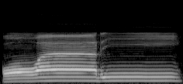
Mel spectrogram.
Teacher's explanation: Qowa, wawu-nya panjang, ada tanda alif, mad thabi'i, panjangkan dua ketukan. Ri, ada sukun ya jadi r dipanjangkan dua ketukan, qowari, semuanya mad thabi'i, qawarir.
